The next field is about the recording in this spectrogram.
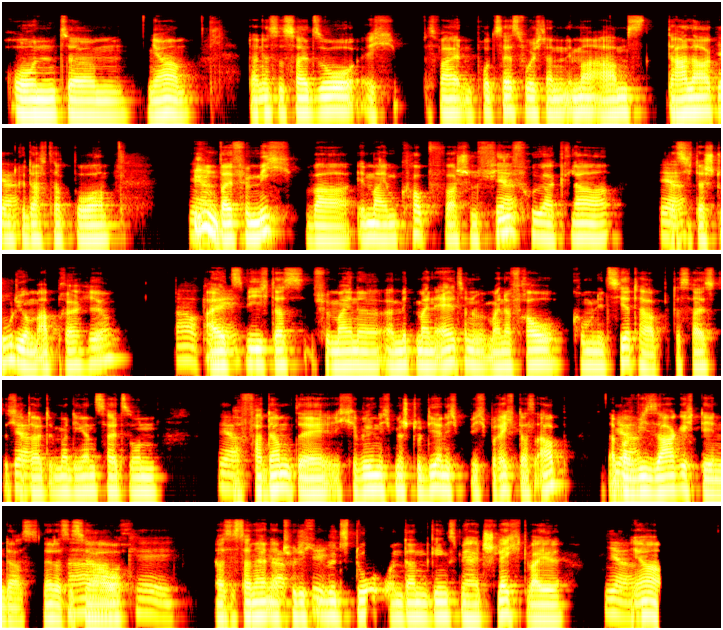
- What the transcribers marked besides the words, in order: other background noise; throat clearing; drawn out: "Ah"
- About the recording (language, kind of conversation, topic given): German, unstructured, Was hält dich nachts wach, wenn du an die Zukunft denkst?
